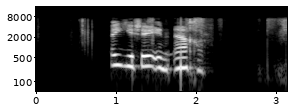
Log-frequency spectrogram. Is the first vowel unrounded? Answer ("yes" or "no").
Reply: yes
